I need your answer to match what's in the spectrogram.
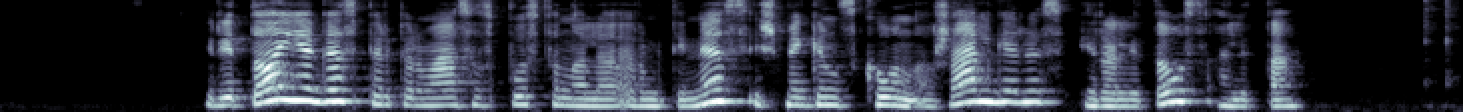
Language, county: Lithuanian, Utena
